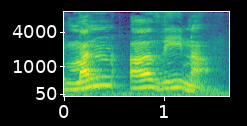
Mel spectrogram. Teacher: یہاں پہ نون ساکن کے بعد حمزہ حروف حلقی میں سے ہے تو یہاں پہ اظہار کریں گے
